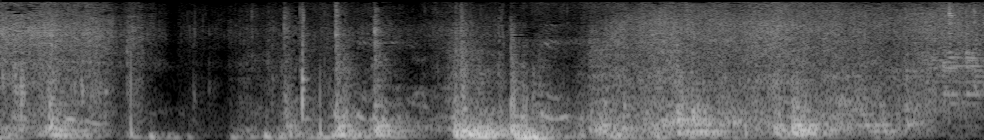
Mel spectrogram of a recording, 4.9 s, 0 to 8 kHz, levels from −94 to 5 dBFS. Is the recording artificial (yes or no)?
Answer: no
